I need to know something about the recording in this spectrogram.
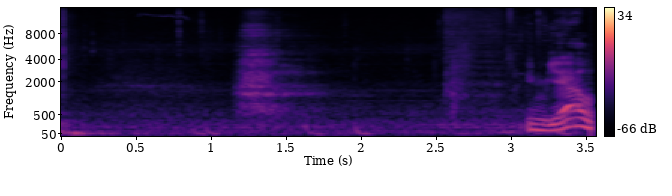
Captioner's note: sighs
